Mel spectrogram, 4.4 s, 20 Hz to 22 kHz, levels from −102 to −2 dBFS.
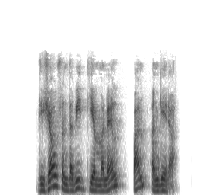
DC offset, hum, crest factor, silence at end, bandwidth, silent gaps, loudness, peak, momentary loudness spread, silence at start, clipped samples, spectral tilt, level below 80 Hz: under 0.1%; none; 20 dB; 0.9 s; 7.6 kHz; 2.62-2.66 s; -26 LUFS; -8 dBFS; 9 LU; 0.8 s; under 0.1%; -7 dB/octave; -64 dBFS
